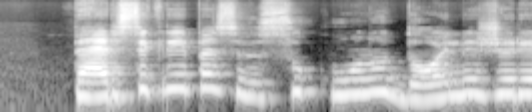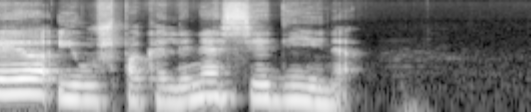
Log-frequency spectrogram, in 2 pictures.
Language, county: Lithuanian, Klaipėda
